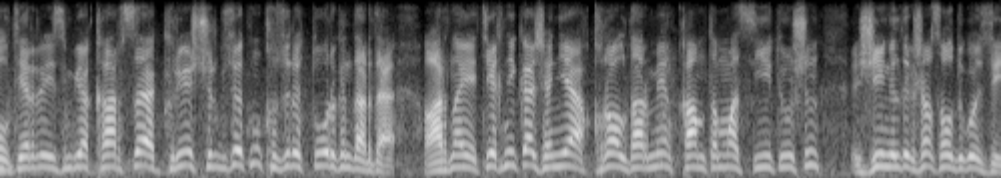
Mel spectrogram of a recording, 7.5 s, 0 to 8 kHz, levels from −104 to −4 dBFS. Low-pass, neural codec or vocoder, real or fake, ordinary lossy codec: 7.2 kHz; none; real; Opus, 24 kbps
